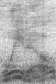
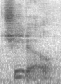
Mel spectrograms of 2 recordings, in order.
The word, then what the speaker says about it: Guido: review what uh Cheeto because he's Dutch not Italian I know it looks like Guido but in Dutch you would pronounce that Cheeto but Cheeto when he invented python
